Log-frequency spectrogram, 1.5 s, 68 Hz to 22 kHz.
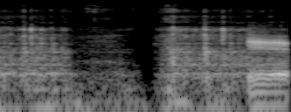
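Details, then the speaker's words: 1996 Ski-doo Formula SLS crankshaft main bearings turned by hand during bottom-end teardown: gritty, uneven rolling rasp with ringing tail; PTO-side bearings water-damaged and toast. "that one's toast oh that one's toast and that one's pretty that's that's bad too"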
